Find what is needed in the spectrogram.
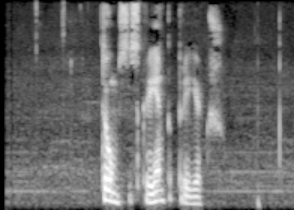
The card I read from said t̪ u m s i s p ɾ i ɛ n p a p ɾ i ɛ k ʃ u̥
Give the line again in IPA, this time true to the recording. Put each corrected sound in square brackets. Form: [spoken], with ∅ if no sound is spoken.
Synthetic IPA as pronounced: t̪ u m s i s [k] ɾ i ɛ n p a p ɾ i ɛ k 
